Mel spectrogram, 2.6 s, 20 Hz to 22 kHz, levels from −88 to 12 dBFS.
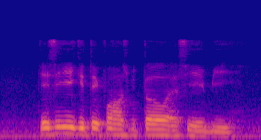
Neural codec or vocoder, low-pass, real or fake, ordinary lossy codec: none; none; real; none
